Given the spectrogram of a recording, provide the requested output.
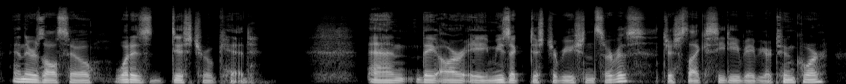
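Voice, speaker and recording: A man with a Canadian accent speaks in a plain, everyday voice, fairly low in pitch. His intonation is fairly even and his pace moderate, on a very clean recording with a silent background. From Canada. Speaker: podcast host. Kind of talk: solo podcast update, scripted-casual monologue. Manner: conversational, informal.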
